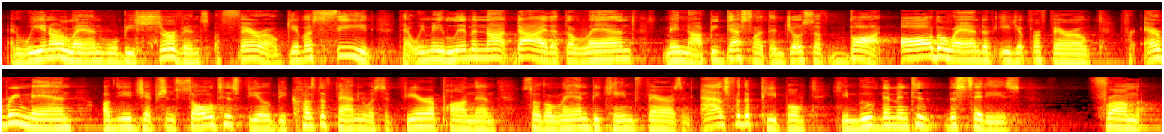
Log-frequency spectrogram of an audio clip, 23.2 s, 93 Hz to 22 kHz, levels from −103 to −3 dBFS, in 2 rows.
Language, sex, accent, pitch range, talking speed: English, male, American, 130-165 Hz, 180 wpm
